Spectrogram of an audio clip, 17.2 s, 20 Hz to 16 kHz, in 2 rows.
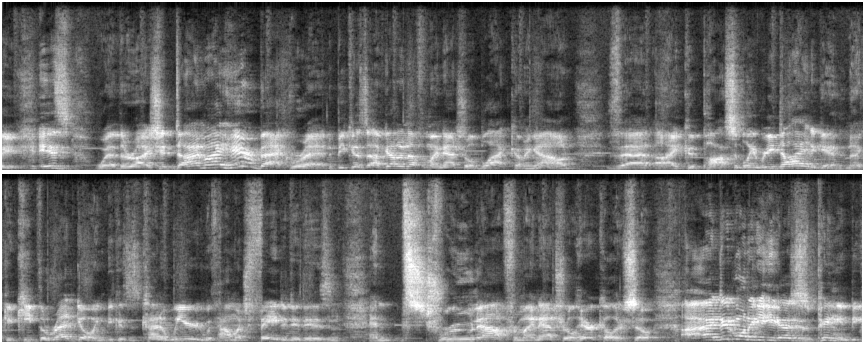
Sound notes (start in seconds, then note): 5.7 inhale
